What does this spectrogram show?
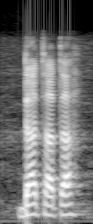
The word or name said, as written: datata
